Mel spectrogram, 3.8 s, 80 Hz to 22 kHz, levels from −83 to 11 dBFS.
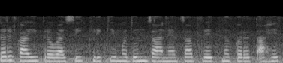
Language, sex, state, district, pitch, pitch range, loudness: Marathi, female, Maharashtra, Dhule, 225 Hz, 215-230 Hz, -15 LUFS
